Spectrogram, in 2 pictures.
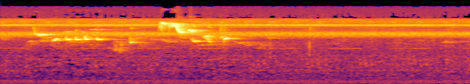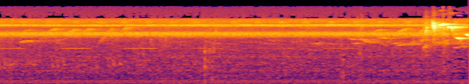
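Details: Hainan blue flycatcher singing at Roing, Arunachal Pradesh, India: short, high, sweet warbled phrases, two near the start and one at the end, over a steady, loud shrill insect drone.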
